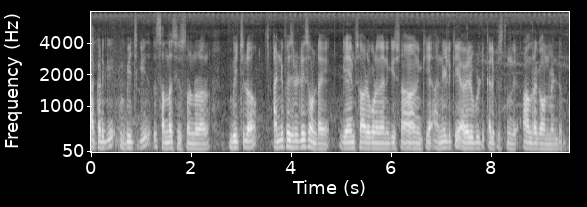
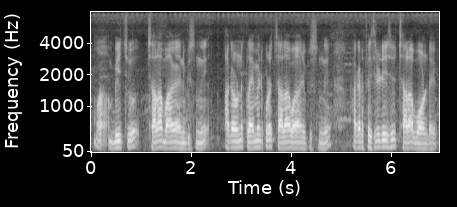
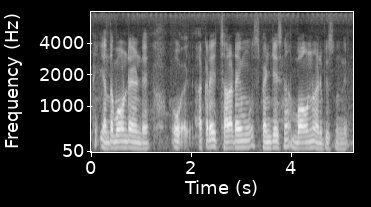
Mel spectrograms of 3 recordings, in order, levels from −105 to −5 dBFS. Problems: constant background noise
